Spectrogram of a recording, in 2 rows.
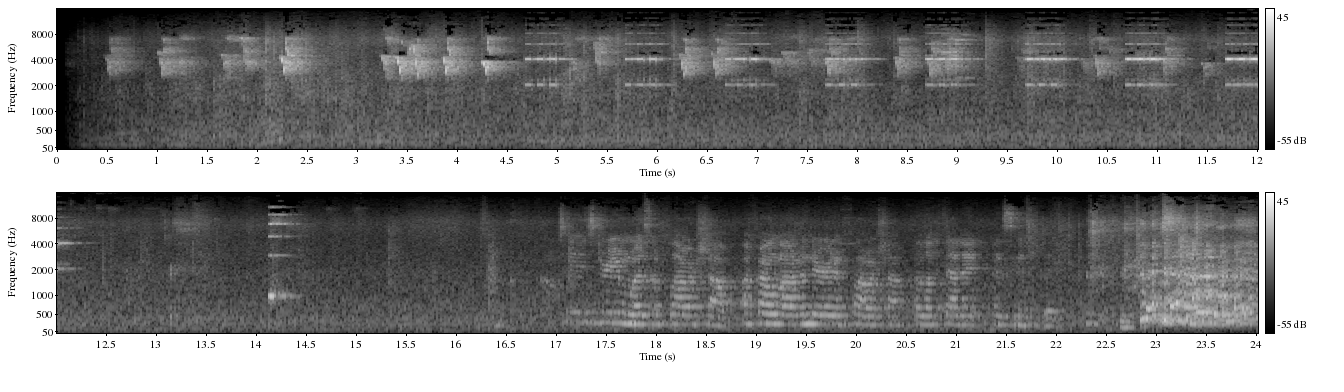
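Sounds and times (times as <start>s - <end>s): birds chirping: 0.4s - 12.4s
alarm clock beeping: 3.4s - 12.4s, 14.1s - 14.5s.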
